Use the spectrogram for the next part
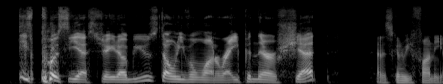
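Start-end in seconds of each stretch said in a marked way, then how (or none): none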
